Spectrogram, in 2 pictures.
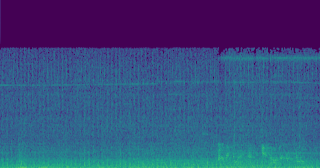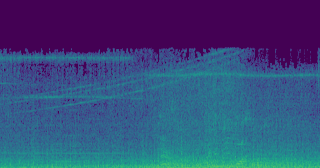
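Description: Helicopter hovering in the video game Detroit: Become Human, a steady loud rotor drone running throughout with a brief burst of higher mechanical noise partway through.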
